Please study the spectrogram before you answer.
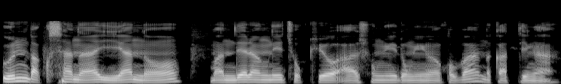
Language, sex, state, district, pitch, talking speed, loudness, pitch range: Garo, male, Meghalaya, South Garo Hills, 100 Hz, 75 wpm, -18 LUFS, 95-110 Hz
